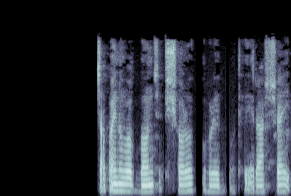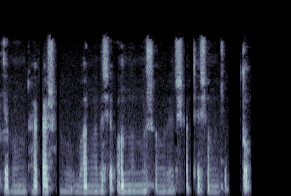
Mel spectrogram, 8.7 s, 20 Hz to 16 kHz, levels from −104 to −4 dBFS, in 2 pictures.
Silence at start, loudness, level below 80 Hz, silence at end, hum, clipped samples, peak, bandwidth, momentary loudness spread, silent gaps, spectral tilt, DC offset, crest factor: 1.45 s; -25 LUFS; -66 dBFS; 0.65 s; none; under 0.1%; -4 dBFS; 8.2 kHz; 15 LU; 2.93-3.03 s, 7.80-7.95 s; -3.5 dB/octave; under 0.1%; 24 dB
